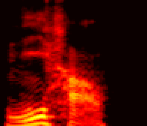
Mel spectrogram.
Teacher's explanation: The most basic example of this that I think all of you will have heard about is ni hao, which has two third tones, but if you listen to when I say it, ni hao, these tones are clearly different. The first one is a rising tone, and the second one is either just a low tone or maybe a dipping tone. But the first one cannot be a low tone and cannot be a dipping tone.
